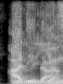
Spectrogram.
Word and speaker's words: Adidas: Adidas. That's how you pronounce it properly.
